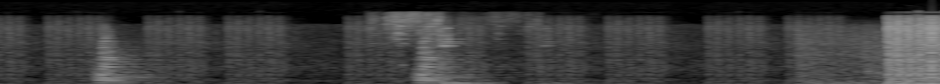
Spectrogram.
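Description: Rapid machine gun fire in the WWII strategy game Close Combat III, with repeated bursts chattering steadily at low level and a couple of louder volleys standing out.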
